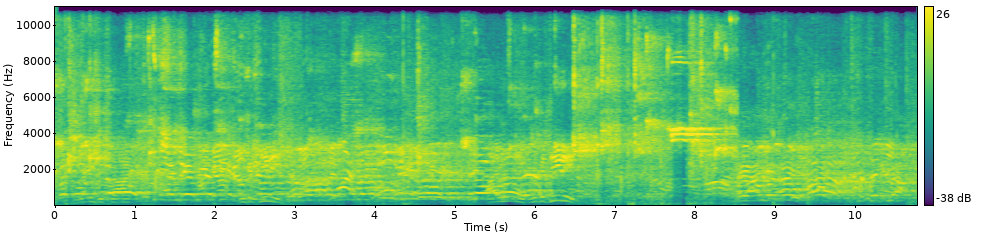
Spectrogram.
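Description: Live basketball game in a gym: the ball bouncing on the hardwood court, sneakers squeaking, and indistinct voices of players and onlookers.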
